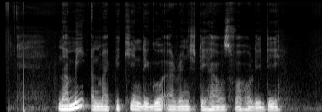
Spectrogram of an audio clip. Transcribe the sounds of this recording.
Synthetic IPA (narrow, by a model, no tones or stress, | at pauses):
namiʔãnmaɪpikʰĩndeɡoʔaɹẽnd͡ʒdəɦaʊsfɔɦɔlide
